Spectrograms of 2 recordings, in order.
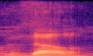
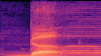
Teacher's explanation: Kalau zal itu ada nafas yang keluar, kalau dal itu tersendat. Da, da, za, za, da.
